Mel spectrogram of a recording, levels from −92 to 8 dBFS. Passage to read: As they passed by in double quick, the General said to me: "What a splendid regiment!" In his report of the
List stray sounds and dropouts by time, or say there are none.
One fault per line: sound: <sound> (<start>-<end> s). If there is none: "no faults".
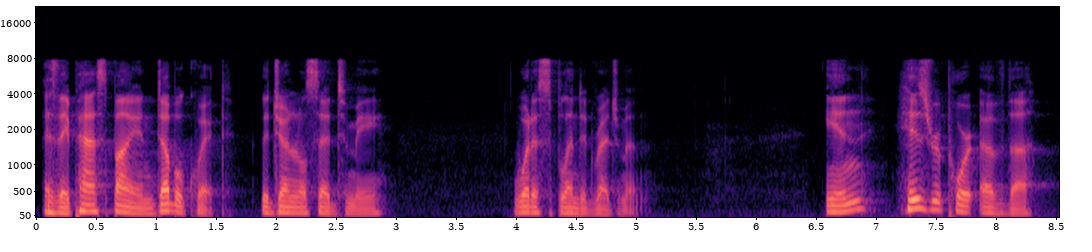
no faults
